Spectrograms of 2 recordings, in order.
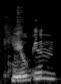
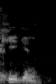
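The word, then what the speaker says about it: Barry Keoghan: con Carrie Condon and uh how do you pronounce his name Barry kilgan or Keegan okay Keegan Keegan okay so he was great he was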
